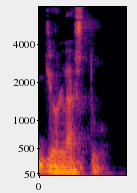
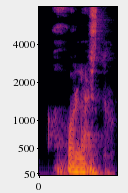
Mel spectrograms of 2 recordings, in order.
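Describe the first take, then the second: First: "jolastu" as yolastu, like the y in ayuda. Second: "jolastu" as kholastu; j like Spanish jota. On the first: Teacher shows the preferred Basque form, j as y. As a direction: say "jolastu" with a y sound at the start. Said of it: "parecida a la pronunciación de la letra Y". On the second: Teacher shows the other accepted form, j as jota. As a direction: say "jolastu" with a throaty h, as in junta. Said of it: "también puedes decirlo". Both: Shown as a demonstration.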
